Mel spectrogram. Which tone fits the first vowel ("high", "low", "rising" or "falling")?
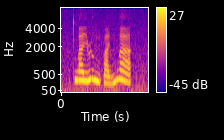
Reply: high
